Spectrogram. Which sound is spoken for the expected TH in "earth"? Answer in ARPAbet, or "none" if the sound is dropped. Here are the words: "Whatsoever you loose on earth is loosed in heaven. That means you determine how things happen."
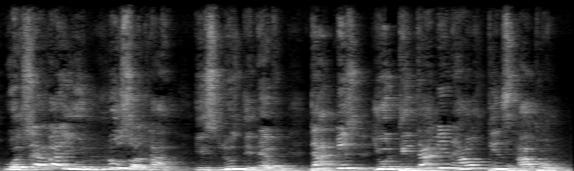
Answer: T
